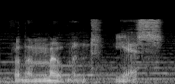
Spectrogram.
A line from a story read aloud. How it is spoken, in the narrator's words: he said, his voice icy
